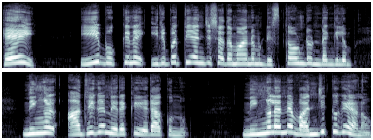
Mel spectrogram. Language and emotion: Malayalam, angry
